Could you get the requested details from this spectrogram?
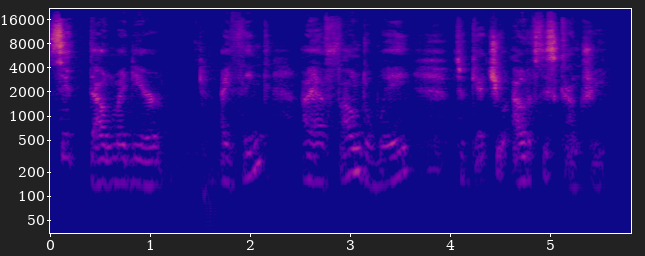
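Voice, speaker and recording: A put-on character voice, raspy and low-to-middle in pitch, at a moderate pace with long, frequent pauses, over clear background noise. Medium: read story. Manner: friendly, practical.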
